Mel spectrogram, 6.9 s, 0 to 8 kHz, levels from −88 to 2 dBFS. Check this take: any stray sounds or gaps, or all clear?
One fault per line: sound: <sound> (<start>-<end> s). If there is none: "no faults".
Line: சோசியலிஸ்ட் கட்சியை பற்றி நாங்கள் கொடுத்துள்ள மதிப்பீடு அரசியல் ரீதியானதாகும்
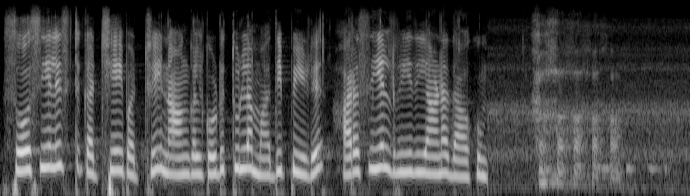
sound: laugh (5.2-6.8 s)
